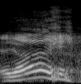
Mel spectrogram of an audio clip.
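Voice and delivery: loud, high mock Scottish A I; light Scottish accent, laughing. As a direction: say A I like a Scotsman. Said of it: "Sounded a bit Scottish as well".

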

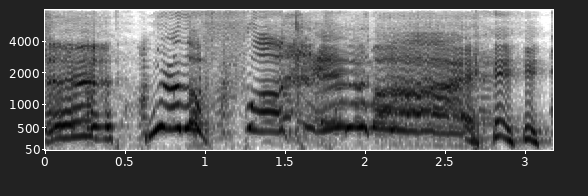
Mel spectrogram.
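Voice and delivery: very high, stretched-out mock cry; panicked wail. Newcomer lost among camels, hammed-up panicked wail. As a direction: wail each word slowly in falsetto.

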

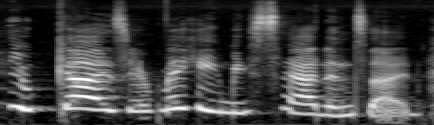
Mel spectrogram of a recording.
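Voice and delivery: high, pouty little complaint; hammed-up hurt feelings; mock sadness. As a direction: pout it high, playfully wounded. Mock sad British rulers.

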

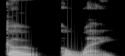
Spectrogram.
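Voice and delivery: slow, spaced-out command; gruff dismissal. A narrator's reading. Jean Valjean dismisses the boy, slow and stern. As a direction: send the child off, word by word.

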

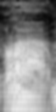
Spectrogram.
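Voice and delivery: low growled rawr, a big cat's roar; mountain lion roar. Shown as a demonstration. Roaring like a mountain lion to show the listener. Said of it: "I'm talking like".

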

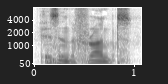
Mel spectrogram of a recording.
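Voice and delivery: ordinary talk

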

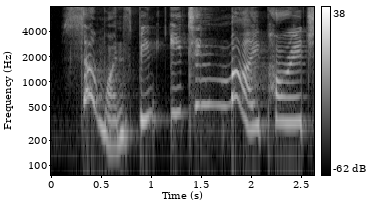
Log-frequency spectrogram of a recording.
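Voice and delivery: high, lightly voiced mother bear; Mama Bear. A narrator's reading. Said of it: "said Mama Bear".

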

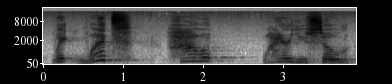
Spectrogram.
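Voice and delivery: high, soft, halting questions; baffled disbelief. Retold or imitated. Someone facing a sudden outburst over little, baffled. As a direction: falter in hushed bewilderment.

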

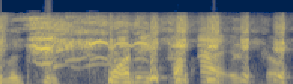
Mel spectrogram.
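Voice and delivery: laughing through the words; cracking up mid-sentence. Real, not acted. Laughing at Slam video.

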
